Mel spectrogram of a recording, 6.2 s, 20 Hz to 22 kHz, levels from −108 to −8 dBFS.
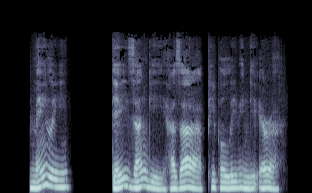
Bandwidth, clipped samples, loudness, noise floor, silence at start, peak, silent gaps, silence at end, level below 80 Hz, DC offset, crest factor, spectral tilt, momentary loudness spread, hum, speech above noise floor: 10 kHz; under 0.1%; -29 LUFS; under -90 dBFS; 0.6 s; -14 dBFS; 1.47-2.24 s; 0.65 s; -64 dBFS; under 0.1%; 14 dB; -8 dB/octave; 8 LU; none; over 62 dB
